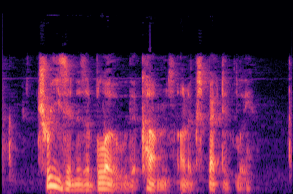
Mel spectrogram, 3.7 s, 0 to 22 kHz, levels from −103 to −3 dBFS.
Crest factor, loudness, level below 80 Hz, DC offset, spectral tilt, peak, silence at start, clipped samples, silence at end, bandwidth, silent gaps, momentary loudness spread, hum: 20 dB; -20 LUFS; -56 dBFS; under 0.1%; -4.5 dB/octave; 0 dBFS; 0.1 s; under 0.1%; 0 s; 7.2 kHz; none; 20 LU; none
